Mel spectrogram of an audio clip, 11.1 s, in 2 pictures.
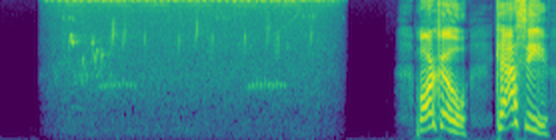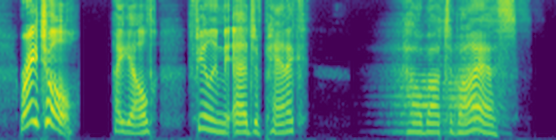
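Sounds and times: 
high-pitched jungle insect drone: 0.4 - 3.4
jungle bird chirps: 0.5 - 3.4
speech: 4.1 - 8.7, 9.5 - 10.8.

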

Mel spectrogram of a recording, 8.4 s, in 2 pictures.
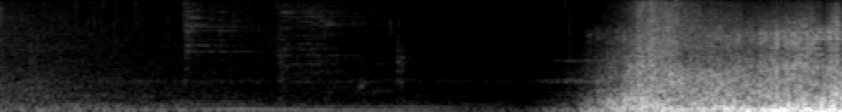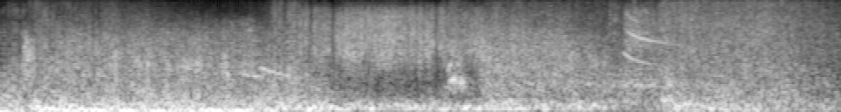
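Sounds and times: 
cartoon explosion sound effect: 3.4 - 8.3.

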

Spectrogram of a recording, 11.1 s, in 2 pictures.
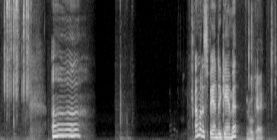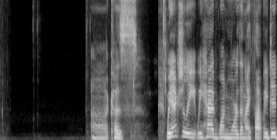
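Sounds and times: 
dice being rolled: 0.0 - 0.7, 5.0 - 5.6, 8.7 - 9.1
speech: 4.0 - 5.4, 7.8 - 11.0.

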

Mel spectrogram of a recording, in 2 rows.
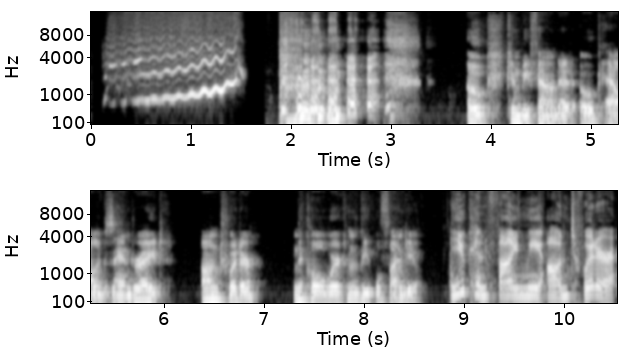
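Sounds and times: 
slide whistle sound effect: 0.0 - 1.6
laughter: 1.9 - 3.1
speech: 2.0 - 3.2, 3.8 - 10.5.

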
